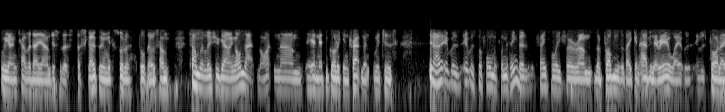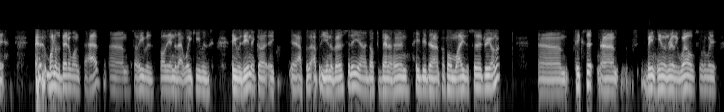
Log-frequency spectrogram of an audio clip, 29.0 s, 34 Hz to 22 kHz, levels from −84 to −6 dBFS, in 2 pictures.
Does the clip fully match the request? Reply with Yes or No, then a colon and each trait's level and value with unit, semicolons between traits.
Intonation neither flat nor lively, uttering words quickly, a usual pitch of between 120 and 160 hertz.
Yes: average, 3.1 semitones; fast, 230 wpm; low, 125 Hz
